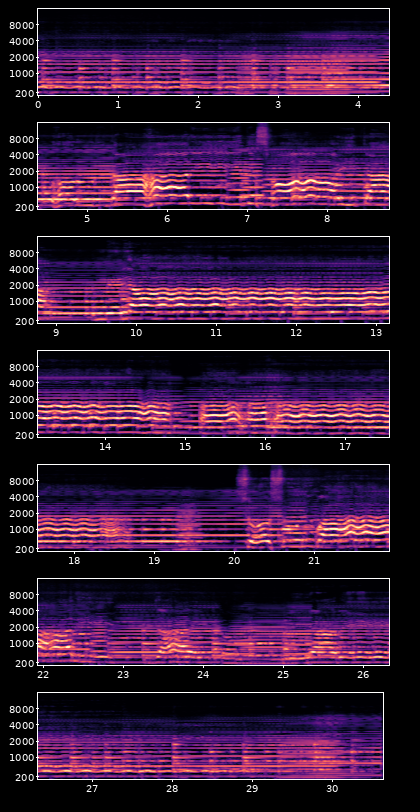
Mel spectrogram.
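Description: A man singing a Bhawaiya folk song with long, wavering held notes, over steady held instrument notes that shift in pitch a few times.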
